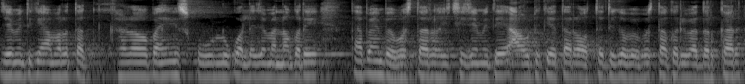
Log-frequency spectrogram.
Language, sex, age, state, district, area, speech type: Odia, female, 60+, Odisha, Jajpur, rural, spontaneous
